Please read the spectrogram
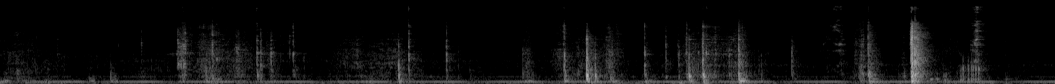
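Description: A table knife scraping and clicking against a metal baking pan as baked kibbeh is loosened from it and moved into a glass baking dish. There are several sharp knocks, the loudest about nine seconds in, over a low steady hum.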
